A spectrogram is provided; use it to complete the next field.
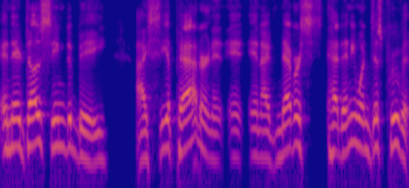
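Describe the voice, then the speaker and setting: A man with a plain, everyday voice, fairly high-pitched, at a moderate pace with ordinary pitch variation, the sound dry and close with no echo over a quiet background. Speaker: podcast host. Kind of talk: interview.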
